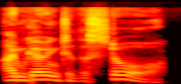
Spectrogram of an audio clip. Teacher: in a statement like I'm going to the store The Voice usually Falls at the end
